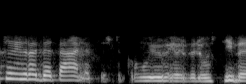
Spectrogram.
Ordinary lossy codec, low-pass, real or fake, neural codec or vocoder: Opus, 24 kbps; 5.4 kHz; fake; codec, 16 kHz, 4 kbps, FunCodec, trained on LibriTTS, 50 frames a second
